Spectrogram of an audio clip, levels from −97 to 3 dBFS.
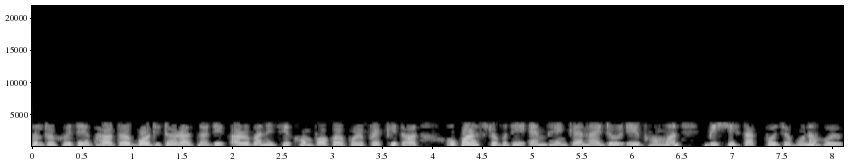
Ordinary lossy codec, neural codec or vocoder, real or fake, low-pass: none; none; real; 3.6 kHz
